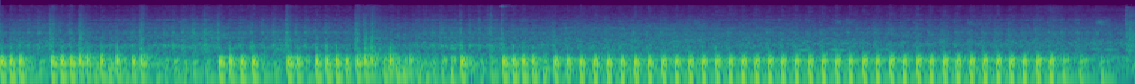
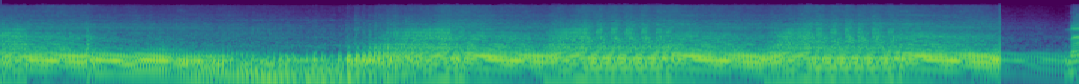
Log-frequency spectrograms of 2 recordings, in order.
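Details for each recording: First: Yamaha Vixion motorcycle stumbles and sputters unevenly when throttled, then settles into a lumpy idle; fuel starvation traced to the fuel pump, with fuel flowing nonstop from the injector hose indicating a problem in the pump assembly. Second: Yamaha Vixion that bogged and stuttered when revved, now fed by an external fuel infusion rig instead of its fuel pump: revs climb and drop smoothly to the limiter with no sputter, pointing to the fuel pump.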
